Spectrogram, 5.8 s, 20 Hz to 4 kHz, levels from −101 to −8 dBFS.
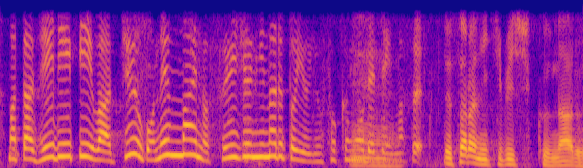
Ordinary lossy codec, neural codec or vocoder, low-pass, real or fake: none; codec, 44.1 kHz, 7.8 kbps, DAC; 3.6 kHz; fake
